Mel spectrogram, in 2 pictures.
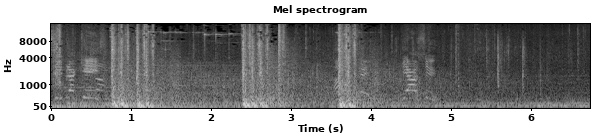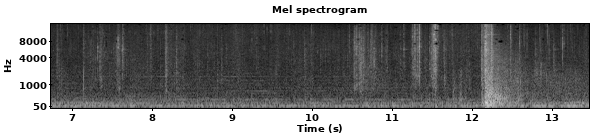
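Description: A rifle fires loud bursts of shots close by.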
